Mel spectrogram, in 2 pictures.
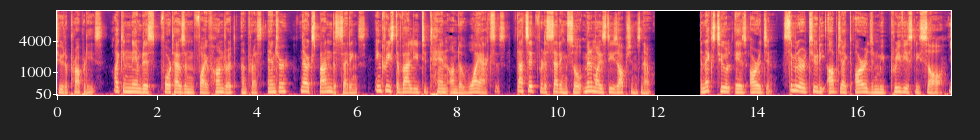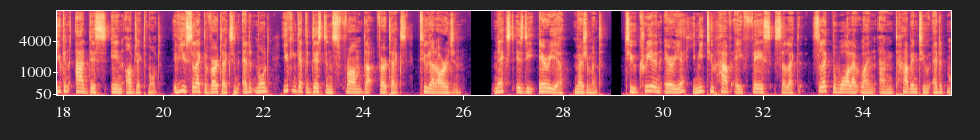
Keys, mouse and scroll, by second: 1.0 click, 2.1-2.7 typing, 3.1 Return, 5.3 click, 7.3 click, 7.5-8.0 typing, 8.3 Return, 10.8 click, 31.0 scroll down 1, 32.7 click, 33.8 Tab, 35.6 click.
